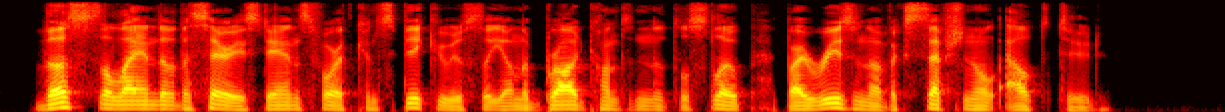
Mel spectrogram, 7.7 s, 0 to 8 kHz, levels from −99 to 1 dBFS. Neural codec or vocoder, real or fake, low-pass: none; real; 7.2 kHz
